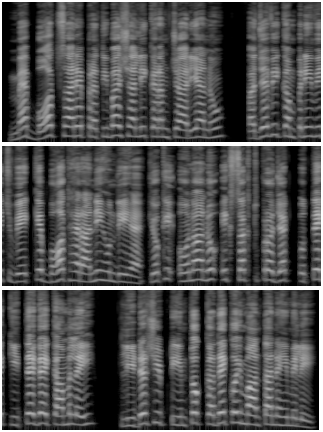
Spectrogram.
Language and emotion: Punjabi, surprised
